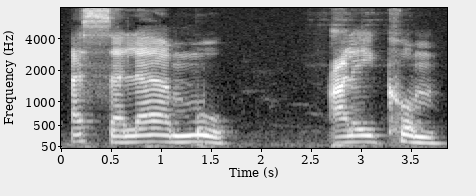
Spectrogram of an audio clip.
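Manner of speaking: Assalamu alaykum slowly and clearly; slow demo. Shown as a demonstration. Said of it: "So before we said".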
